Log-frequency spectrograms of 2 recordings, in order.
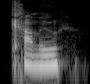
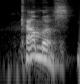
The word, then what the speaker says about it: Camus: It's Albert Camus. – Camus. You called him but Camus. – But it's spelled C-A-M-U-S.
